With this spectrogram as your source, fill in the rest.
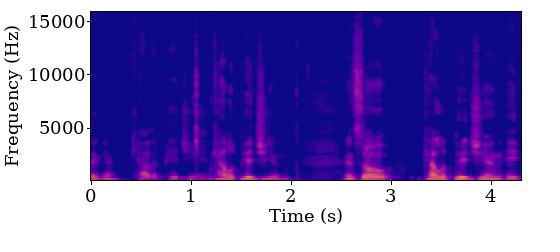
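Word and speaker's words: callipygian: Calipigian.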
